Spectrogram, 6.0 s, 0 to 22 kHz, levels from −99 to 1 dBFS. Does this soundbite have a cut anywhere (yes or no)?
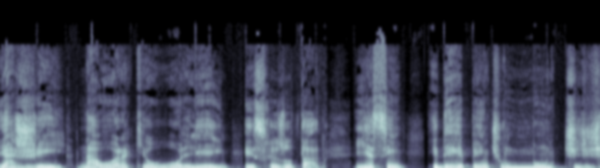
no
